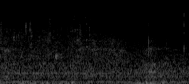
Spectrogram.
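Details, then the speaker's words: 2025 Chevy Silverado 2500 HD, about 4,200 miles, brand new rear shock worked by hand: soft liquid swish and trickle of fluid moving inside; owner questions the damper, unconfirmed. "And this is a brand new shock right here. Y'all hear that? You hear the fluid in there?"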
